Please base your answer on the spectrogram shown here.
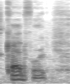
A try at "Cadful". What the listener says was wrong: Cadful. Cadful. Yeah, there's L's at the end. I realize it's a little bit hard to hear. We might not feel the wind up here, but it does still rush.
